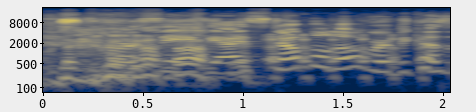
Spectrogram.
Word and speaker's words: Scorsese: First of all, he's going to come after you for saying his name wrong. Scorsese.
